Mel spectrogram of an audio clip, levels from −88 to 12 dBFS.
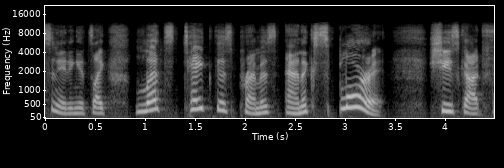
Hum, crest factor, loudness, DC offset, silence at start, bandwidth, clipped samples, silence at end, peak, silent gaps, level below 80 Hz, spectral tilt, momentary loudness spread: none; 18 dB; -22 LUFS; under 0.1%; 0 s; 12 kHz; under 0.1%; 0 s; -6 dBFS; none; -66 dBFS; -3 dB/octave; 9 LU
